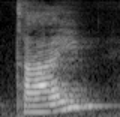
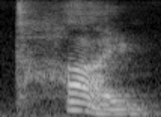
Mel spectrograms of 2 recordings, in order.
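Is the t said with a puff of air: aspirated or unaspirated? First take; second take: unaspirated; aspirated. First: The t is said without a puff of air. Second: The t is said with a puff of air. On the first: The speaker calls it wrong. "instead of saying time" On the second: The speaker calls it right. "it's time"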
